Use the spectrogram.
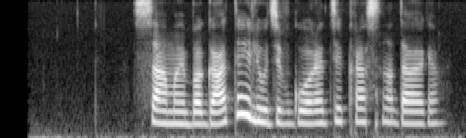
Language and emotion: Russian, neutral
